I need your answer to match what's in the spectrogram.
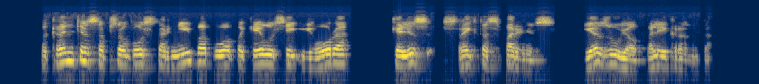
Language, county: Lithuanian, Utena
